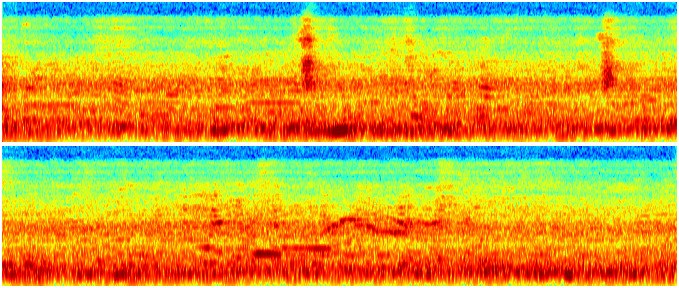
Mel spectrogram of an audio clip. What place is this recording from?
residential area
